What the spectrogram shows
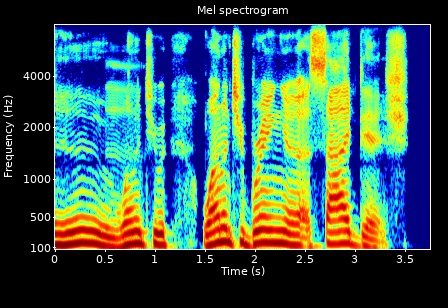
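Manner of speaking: mock friendly chatty tone. Imitating the friendly barbecue chatter of a man and his neighbor: mocking imitation. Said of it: "and they're like".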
